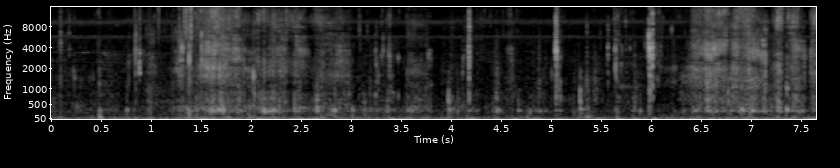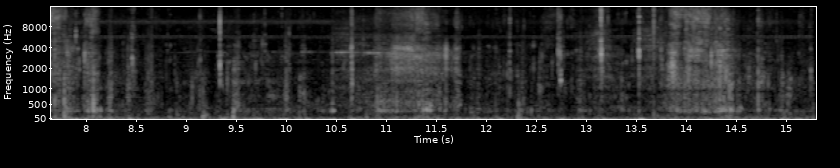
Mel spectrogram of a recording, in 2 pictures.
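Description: Close-up chewing and crunching of smoked pork by several people eating with their hands, coming in stretches of a second or two with scattered small clicks in between.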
